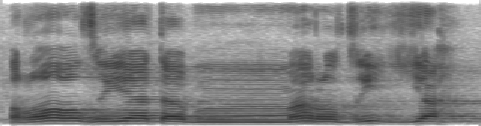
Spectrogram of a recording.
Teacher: راضیۃ مرضیہ، یا کے بعد گولتا ہے، گولتا پر، گولتا کو حالت وقف میں ہائے ساکنہ سے بدل کر پڑھیں گے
